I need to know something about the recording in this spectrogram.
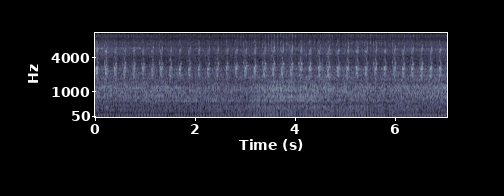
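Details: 1991 Buick Park Avenue 3.8L V6 at idle: quick, even ticking about 160 per minute, loud right after start, hot or cold, unchanged with accessory belt removed; performance and oil pressure normal; cause unknown; engine ticking noise.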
